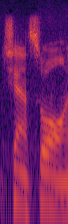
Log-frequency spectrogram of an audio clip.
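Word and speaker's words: Chiasson: who I believe pronounces it Chasson, and I've had enough of this shit.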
